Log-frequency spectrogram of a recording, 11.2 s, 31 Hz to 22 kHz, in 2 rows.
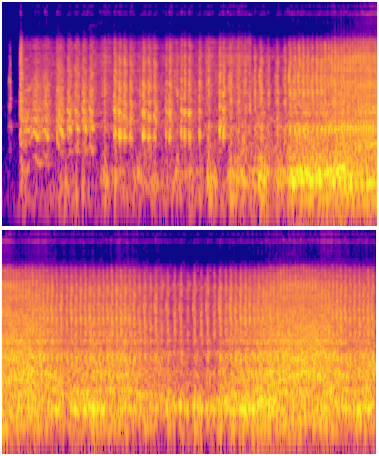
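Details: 2007 Dodge Ram 1500 4.7L (4701 cc, engine code EVC) petrol at 290,000 km cranks, catches, and idles with a lumpy, uneven stumble because cylinder 1 has no compression.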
